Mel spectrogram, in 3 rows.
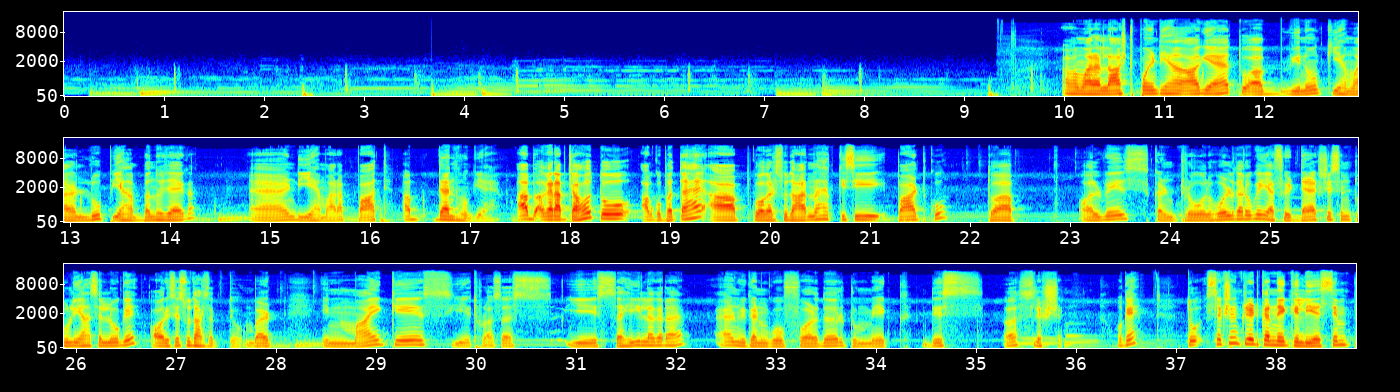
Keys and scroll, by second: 1.4 space, 2.1 space, 3.6 space, 4.8 space, 5.7 ctrl+z, 6.5 space, 7.4 space, 9.0 space, 15.0 space, 22.0 space, 24.1 space, 26.6 space, 37.6 space.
